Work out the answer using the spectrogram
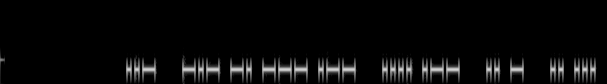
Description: Morse code, heard as a keyed tone, about 30 wpm, 700 Hz. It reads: U KNOW HW IT IS
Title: Sentences from Top 100 Words and Abbreviations 30wpm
